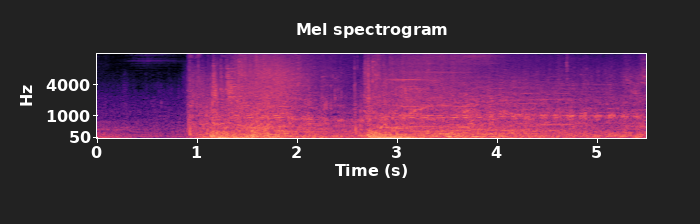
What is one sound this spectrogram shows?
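A hover bike's engine roars as it speeds away.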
